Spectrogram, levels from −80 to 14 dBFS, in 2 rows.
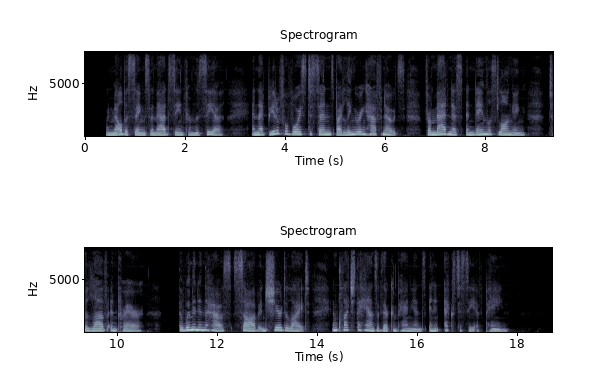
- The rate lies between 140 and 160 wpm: Yes, average, 150 wpm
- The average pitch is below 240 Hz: Yes, medium, 185 Hz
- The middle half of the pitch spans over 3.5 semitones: Yes, average, 4.1 semitones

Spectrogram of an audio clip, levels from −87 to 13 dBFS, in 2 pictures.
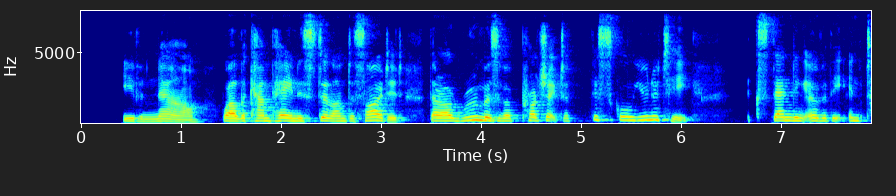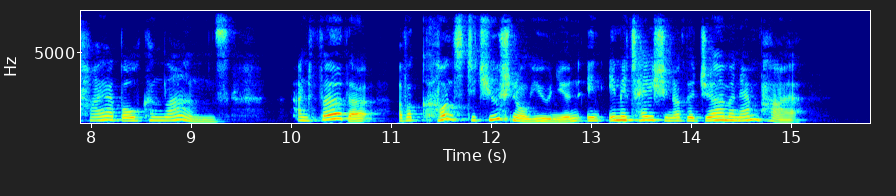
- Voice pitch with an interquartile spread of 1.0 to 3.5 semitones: No, average, 5.0 semitones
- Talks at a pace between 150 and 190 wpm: No, slow, 135 wpm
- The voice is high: Yes, high, 210 Hz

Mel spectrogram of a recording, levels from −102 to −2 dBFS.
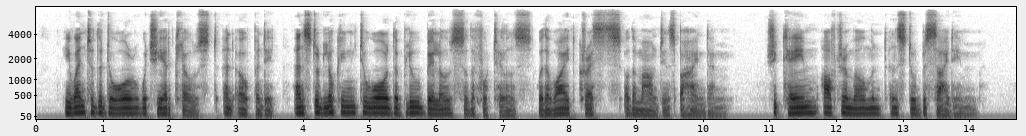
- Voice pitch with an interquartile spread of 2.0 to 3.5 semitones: No, average, 4.7 semitones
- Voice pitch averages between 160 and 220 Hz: No, very low, 95 Hz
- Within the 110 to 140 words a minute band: No, average, 165 wpm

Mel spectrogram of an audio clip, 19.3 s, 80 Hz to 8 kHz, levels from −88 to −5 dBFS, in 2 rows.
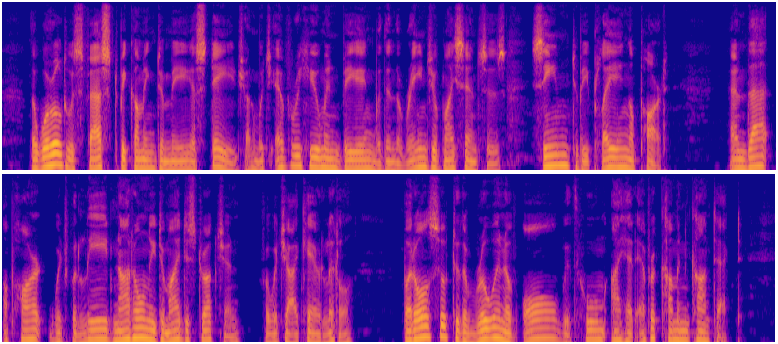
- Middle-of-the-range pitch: No, low, 110 Hz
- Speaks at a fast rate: No, average, 180 wpm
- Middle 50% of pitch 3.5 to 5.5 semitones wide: Yes, average, 3.8 semitones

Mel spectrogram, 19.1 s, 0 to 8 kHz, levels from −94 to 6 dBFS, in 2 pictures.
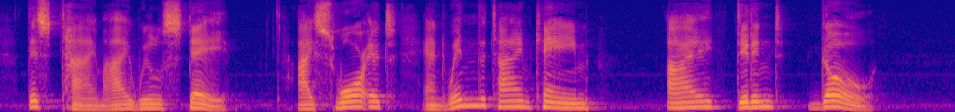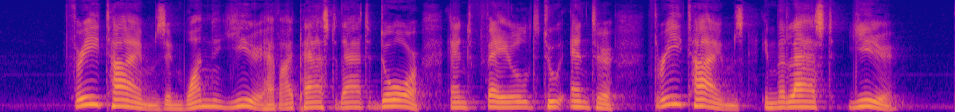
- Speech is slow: Yes, slow, 110 wpm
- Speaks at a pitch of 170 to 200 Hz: No, low, 135 Hz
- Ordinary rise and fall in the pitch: No, wide, 5.7 semitones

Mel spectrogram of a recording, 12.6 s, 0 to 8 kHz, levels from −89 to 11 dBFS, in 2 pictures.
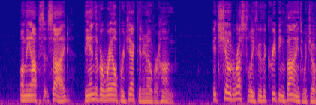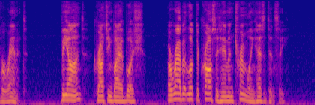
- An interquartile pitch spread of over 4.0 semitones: Yes, average, 4.4 semitones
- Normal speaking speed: Yes, average, 170 wpm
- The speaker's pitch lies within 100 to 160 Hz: Yes, low, 135 Hz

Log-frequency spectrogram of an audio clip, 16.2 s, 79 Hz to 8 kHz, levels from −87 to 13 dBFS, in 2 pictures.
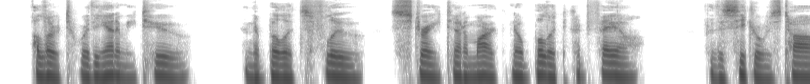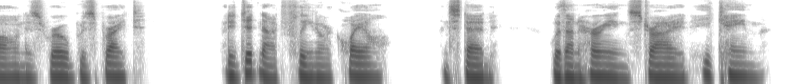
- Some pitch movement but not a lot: No, narrow, 1.9 semitones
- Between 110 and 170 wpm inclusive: Yes, average, 150 wpm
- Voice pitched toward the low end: Yes, low, 115 Hz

